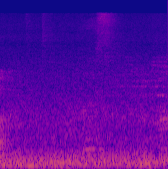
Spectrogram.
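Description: Steady low background rumble, with a brief faint hiss a little past halfway.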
